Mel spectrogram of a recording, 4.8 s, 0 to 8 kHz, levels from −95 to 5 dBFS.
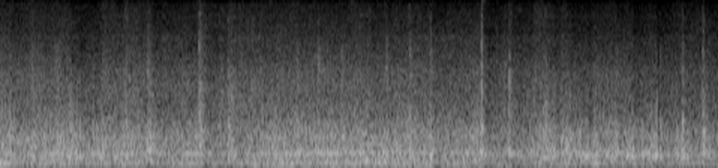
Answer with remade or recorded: recorded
